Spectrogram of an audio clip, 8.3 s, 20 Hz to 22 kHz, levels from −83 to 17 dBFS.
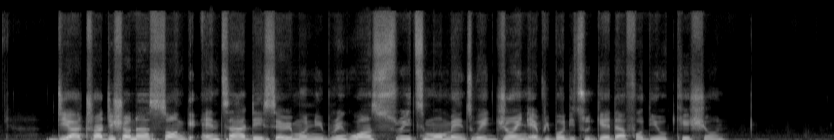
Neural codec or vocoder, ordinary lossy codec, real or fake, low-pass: autoencoder, 48 kHz, 128 numbers a frame, DAC-VAE, trained on Japanese speech; none; fake; none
